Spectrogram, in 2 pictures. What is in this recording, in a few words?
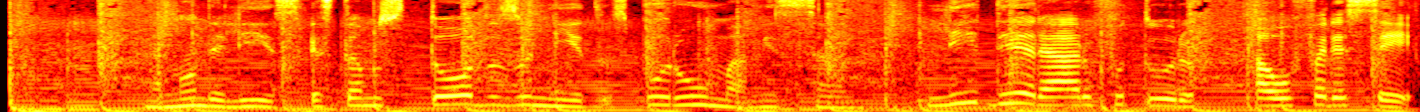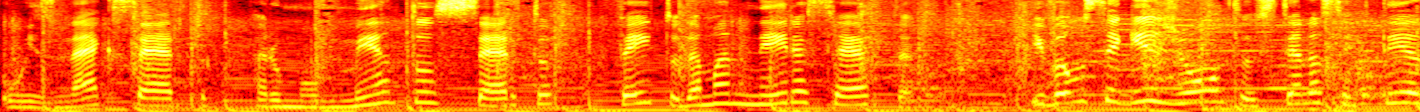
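commercial corporate many styles female brazilian portuguese voiceover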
